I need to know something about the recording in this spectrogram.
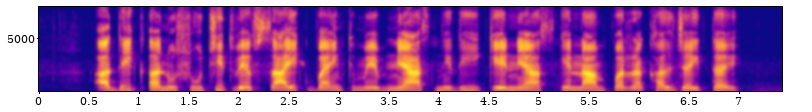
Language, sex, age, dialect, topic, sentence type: Magahi, female, 18-24, Southern, banking, statement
